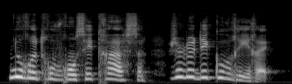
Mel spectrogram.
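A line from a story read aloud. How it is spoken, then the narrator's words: Energetic shout. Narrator (French): cria énergiquement Razoumikine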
